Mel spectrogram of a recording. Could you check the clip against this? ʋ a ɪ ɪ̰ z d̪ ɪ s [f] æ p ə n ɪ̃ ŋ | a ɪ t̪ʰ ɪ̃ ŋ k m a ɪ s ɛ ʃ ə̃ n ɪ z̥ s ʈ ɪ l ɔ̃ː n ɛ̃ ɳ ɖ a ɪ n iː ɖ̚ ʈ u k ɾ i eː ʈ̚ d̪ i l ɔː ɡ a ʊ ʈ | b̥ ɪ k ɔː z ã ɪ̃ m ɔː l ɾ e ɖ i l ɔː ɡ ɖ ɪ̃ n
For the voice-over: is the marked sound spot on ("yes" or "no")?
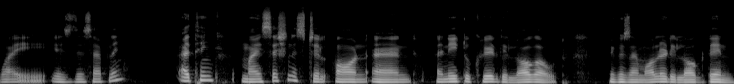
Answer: no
